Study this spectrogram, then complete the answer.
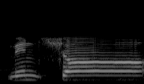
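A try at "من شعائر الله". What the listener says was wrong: नहीं शा शा नहीं है शाआ शाइरिल्लाह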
